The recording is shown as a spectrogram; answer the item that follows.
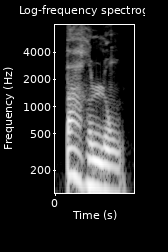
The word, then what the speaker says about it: parlons: Nous parlons, okay? Remember, final s is not pronounced, okay? And then this on together, they will give you the sound on, okay?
